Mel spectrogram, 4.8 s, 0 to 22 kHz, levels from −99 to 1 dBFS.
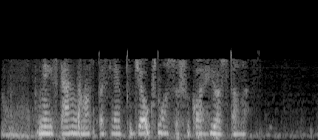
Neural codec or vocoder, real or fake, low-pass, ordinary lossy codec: codec, 24 kHz, 1.5 kbps, HILCodec; fake; 10.8 kHz; AAC, 16 kbps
